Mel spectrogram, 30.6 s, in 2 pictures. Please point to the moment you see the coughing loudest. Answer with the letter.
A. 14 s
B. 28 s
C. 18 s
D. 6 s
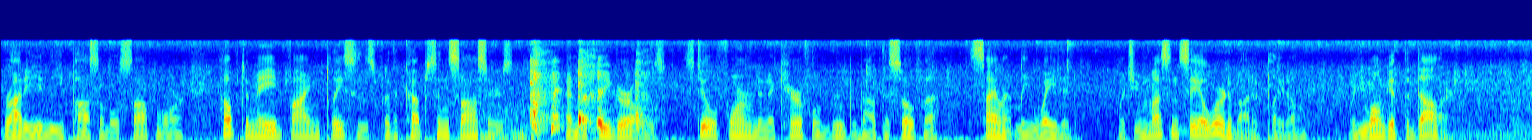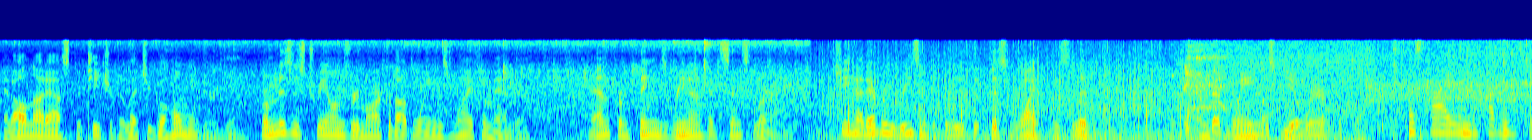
D.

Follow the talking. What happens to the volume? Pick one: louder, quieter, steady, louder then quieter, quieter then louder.
steady.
